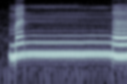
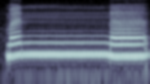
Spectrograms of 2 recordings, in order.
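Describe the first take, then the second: No difference in how they are said.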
